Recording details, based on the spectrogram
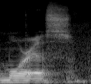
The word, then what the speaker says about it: Maurice: And so one of the ones that he told me about was, it's called Morris. It's spelled like Maurice.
